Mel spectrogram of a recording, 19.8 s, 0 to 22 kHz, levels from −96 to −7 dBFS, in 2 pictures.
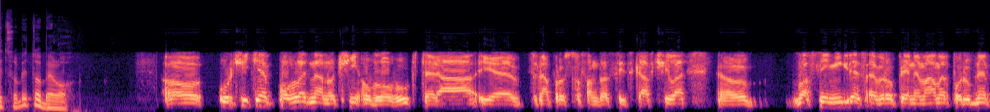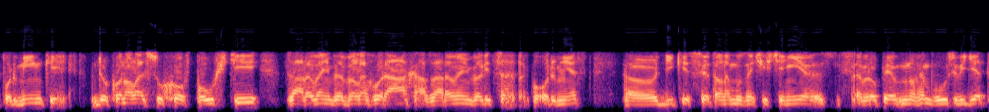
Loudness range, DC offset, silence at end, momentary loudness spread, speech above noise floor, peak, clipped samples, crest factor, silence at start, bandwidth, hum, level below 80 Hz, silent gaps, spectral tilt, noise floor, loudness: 2 LU; under 0.1%; 0.05 s; 5 LU; 47 dB; -2 dBFS; under 0.1%; 18 dB; 0 s; 8.2 kHz; none; -68 dBFS; none; -6 dB/octave; -67 dBFS; -20 LUFS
